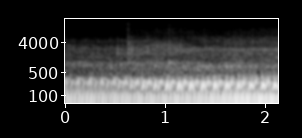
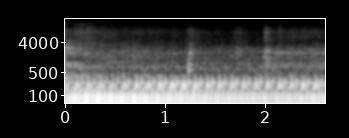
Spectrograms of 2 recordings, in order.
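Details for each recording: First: 1992 Chevy S10 Blazer, cold, after replacing plug wires (the #5 wire was bad) that caused a misfire: a steady, smooth, even idle with no skips, plus a rattling catalytic converter leak. Normal idle. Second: 1992 Chevrolet S10 Blazer at idle on a cold day after new plug wires cured a misfire: low rumble with light rhythmic puffing rattle from an exhaust leak at the failing catalytic converter, exhaust smell noted.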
